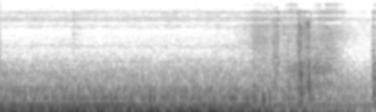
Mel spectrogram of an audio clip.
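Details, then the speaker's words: Mistral Gyro Aire / Mighty Mini box fan just serviced and regreased, running on low: soft steady low hum with a faint even tone, no ticks or scraping; quiet, though slight crunching from the front louver may occur until grease spreads. "You will hear a little bit of the crunchy stuff from the front louver for a little bit because the grease will work its way around to where it wants to be. But overall, pretty quiet,"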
